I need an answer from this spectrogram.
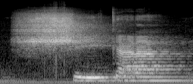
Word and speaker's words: xícara: When a word starts with X, always we will pronounce like this. Sh, xadrez. A chess, for example. Pay attention here on the examples and how do I pronounce. If the word starts with X in Portuguese, sh, xadrez, chalé, xícara, xereta. Always do this.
